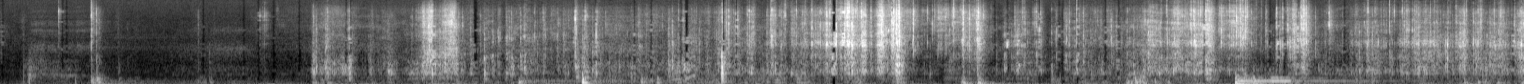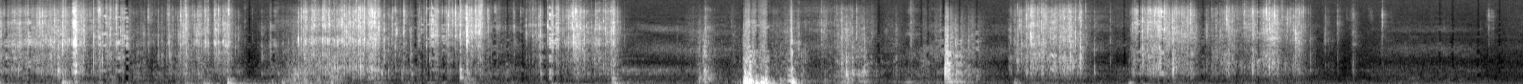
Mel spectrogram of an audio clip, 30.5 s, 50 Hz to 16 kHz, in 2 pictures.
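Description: Gloved hands tearing open a cardboard hobby box of 2020 Bowman Draft Super Jumbo baseball cards and pulling out its foil-wrapped packs: steady rustling, tearing and crinkling. A low thump about 23 seconds in is the loudest sound.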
